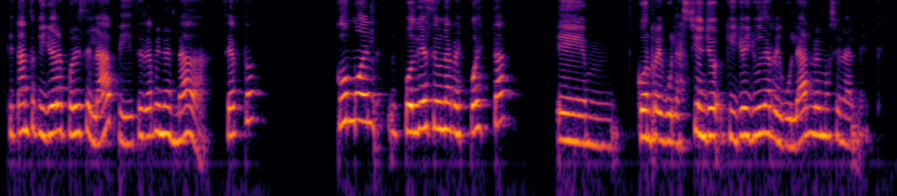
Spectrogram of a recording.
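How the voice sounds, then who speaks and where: A woman's voice: fairly high pitch, moderate pace, darkish tone. A Chilean woman, a psychologist leading a training class, explaining with examples and acting out what she says to children. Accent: Chilean Spanish. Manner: checks in often with "cierto?". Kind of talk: online training lecture.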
